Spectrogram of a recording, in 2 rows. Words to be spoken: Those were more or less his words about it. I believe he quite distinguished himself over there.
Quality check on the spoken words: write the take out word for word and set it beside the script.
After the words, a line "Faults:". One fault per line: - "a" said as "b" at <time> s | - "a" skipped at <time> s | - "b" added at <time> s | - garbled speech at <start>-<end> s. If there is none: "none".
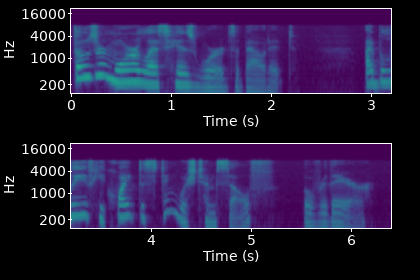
Those are more or less his words about it. I believe he quite distinguished himself over there.
Faults:
- "were" said as "are" at 0.2 s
